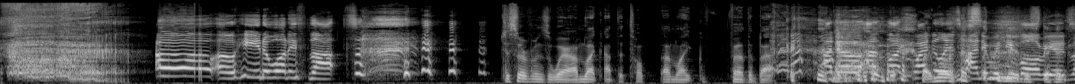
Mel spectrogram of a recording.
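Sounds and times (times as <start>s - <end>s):
roaring growl of a creature: 0.0s - 1.4s
speech: 2.3s - 4.4s, 5.0s - 10.7s
laughter: 7.7s - 10.7s.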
